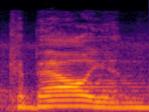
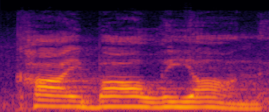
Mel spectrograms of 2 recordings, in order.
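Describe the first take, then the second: First: The first vowel is a short sound. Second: The first vowel is a long I sound. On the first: It is a modern Anglicized pronunciation. The speaker calls it wrong. "like to call it the Kybalion, but I see that as far too like uh, modern Anglicized" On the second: It is closer to the ancient Greek pronunciation. The speaker calls it right. "it would have been a long I sound"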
